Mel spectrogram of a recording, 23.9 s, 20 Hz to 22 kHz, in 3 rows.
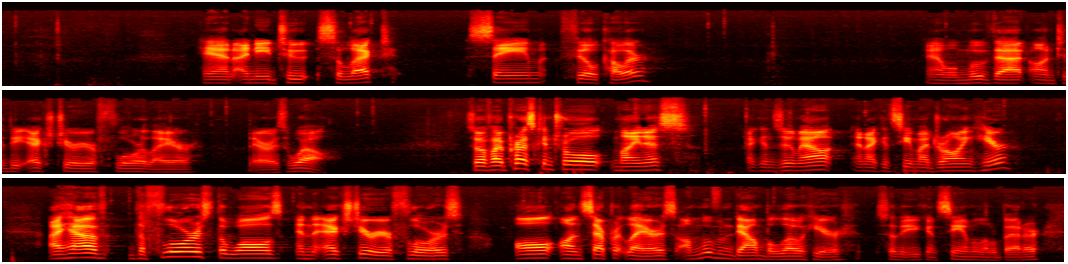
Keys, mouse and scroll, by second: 0.0-0.5 typing, 2.8 click, 5.5 click, 8.4 click, 9.7 click, 10.8 click, 12.6 ctrl+-, 12.8 ctrl+-, 13.1 ctrl+-, 15.2-15.6 scroll, 15.5 click, 16.9 click, 17.6 click, 18.1 click, 20.0 shift+click, 20.2 shift+click, 21.7 click.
